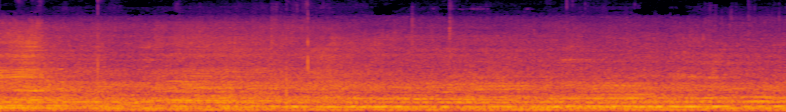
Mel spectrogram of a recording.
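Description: Race car engines idling, a steady low hum with no revving.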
